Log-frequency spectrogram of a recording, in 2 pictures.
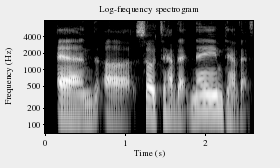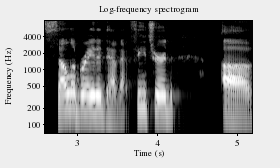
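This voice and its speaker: A man with a fairly high pitch talks at a moderate pace with ordinary pitch variation against a quiet background. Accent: Southern US. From Arkansas, US South. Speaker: senior minister. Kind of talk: interview.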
